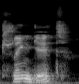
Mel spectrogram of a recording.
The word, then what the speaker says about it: Tlingit: This is indigenous people near Alaska, and they're called Tlingit, but in English, they usually call them Tlingit. And why does that happen? Like in pronunciation, why does this tla become kla?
